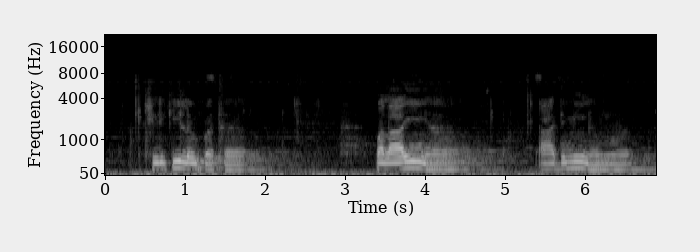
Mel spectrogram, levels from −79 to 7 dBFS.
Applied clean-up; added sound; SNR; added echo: none; none; none; reverberation time 2.4 s.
